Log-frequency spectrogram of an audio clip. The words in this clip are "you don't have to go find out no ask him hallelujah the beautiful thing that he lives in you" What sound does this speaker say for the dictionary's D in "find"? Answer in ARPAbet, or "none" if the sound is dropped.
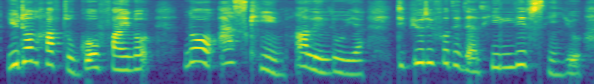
none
